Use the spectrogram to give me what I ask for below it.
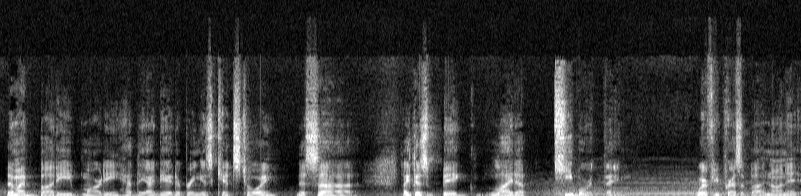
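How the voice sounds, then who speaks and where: A man's voice: mid-range voice, close to an everyday voice. A man with an American accent playing a laid-back, foul-mouthed tenant who rambles through an eerie story in casual audio-drama style.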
